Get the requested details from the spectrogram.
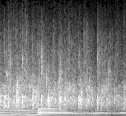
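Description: A crowd claps steadily and densely throughout, a full wash of applause from a large gathering, with sustained low organ-like chord tones humming underneath.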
